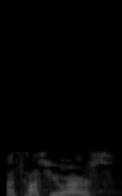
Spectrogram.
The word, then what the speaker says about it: Ahasuerus: the son of help me out, somebody pronounce it for me. Ahasuerus. Yeah.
